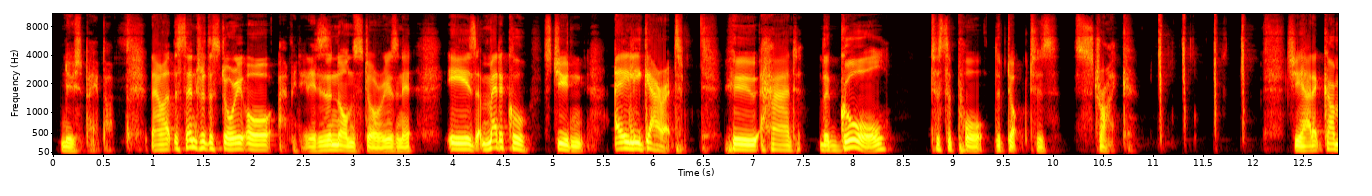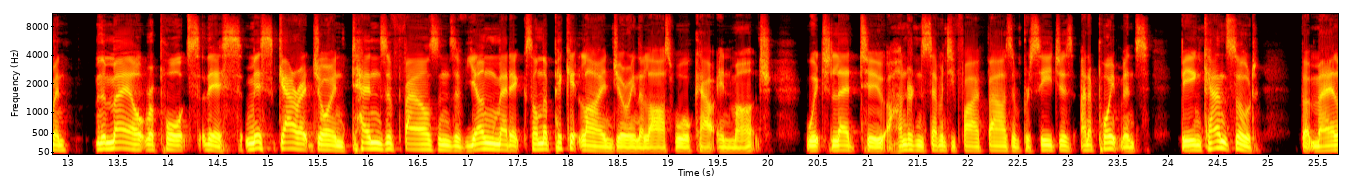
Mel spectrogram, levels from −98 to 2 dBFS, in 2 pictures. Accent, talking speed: British, 165 wpm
